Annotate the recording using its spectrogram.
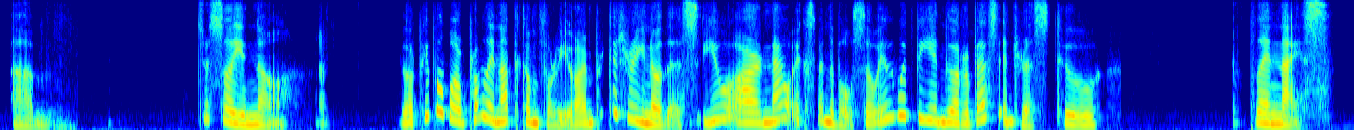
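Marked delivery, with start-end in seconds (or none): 1.9-13.2 quiet, hushed stage half-whisper. Threatening a captive in character, leaning in: half-whispering. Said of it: "whisper to her".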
